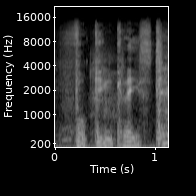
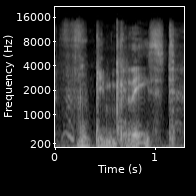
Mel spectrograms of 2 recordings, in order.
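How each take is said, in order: First: Slow, quiet Scottish curse; Scottish accent. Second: Slow, laughing, whispered Scottish curse; a half-laughed Scottish swear; Scottish accent. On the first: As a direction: drag out a Scottish swear. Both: Acted. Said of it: "the only two words I can say in Scottish".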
